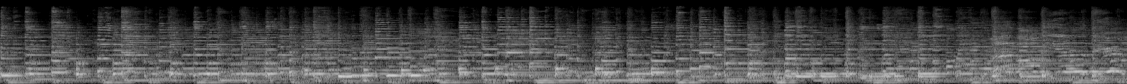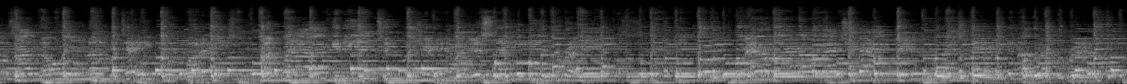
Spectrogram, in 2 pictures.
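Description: Bluegrass band of five-string banjo, mandolin, acoustic guitar and upright bass playing an instrumental passage together, the banjo prominent over steady picked rhythm and bass.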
